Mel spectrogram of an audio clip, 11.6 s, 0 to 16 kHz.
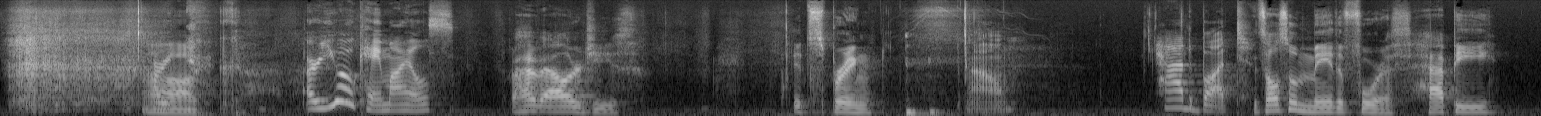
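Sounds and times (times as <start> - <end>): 
person blowing nose: 0.0 - 1.0
speech: 1.1 - 4.8, 6.0 - 7.7, 8.7 - 11.3.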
